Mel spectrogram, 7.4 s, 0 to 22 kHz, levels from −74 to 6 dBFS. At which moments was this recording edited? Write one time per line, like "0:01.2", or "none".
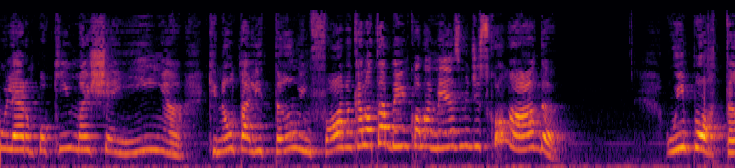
none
